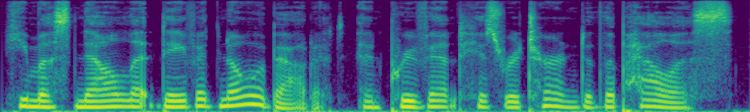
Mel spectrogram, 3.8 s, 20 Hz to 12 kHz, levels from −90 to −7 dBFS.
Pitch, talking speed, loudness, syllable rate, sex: 180 Hz, 240 wpm, -17 LUFS, 5.9 syllables/s, female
